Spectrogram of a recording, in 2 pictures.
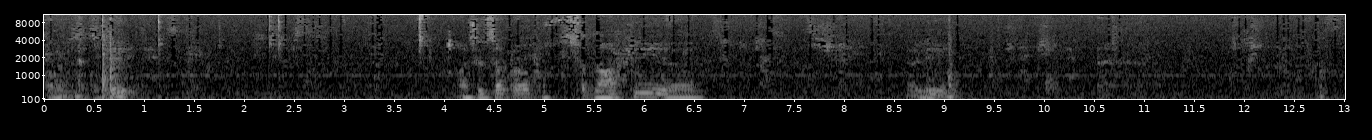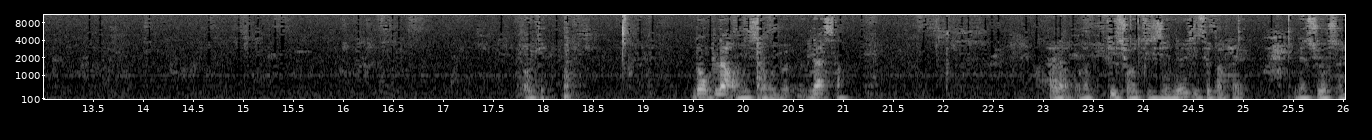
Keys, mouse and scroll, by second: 23.9-26.0 drag.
